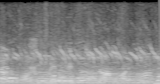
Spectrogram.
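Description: A basket full of baby chickens peeping continuously, many short high chirps overlapping, with voices murmuring underneath.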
